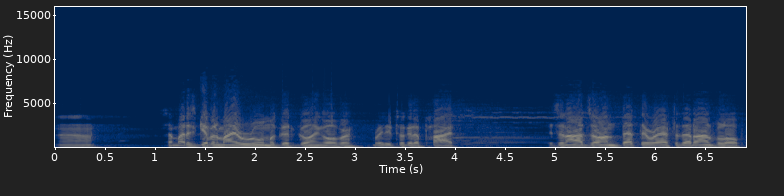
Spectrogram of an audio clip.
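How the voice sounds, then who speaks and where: An actor playing a wry, tough American private detective in an old radio drama, speaking in a laconic, offhand way. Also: male voice, mid-range voice, animated, fairly quick, bright, forceful tone. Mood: brisk, curt. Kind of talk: 1940s-50s radio drama acting and first-person narration. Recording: dull old radio recording with music.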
